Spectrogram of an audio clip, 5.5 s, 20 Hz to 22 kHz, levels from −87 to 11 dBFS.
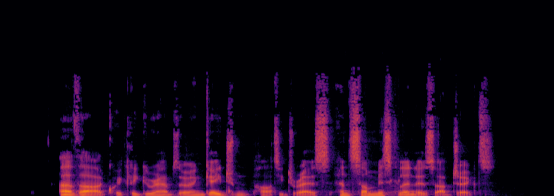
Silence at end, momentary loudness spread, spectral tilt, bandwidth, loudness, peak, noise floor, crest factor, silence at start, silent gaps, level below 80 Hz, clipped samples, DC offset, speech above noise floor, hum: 0.65 s; 10 LU; -4 dB/octave; 14.5 kHz; -27 LUFS; -4 dBFS; -84 dBFS; 24 dB; 0.6 s; none; -62 dBFS; under 0.1%; under 0.1%; 58 dB; none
